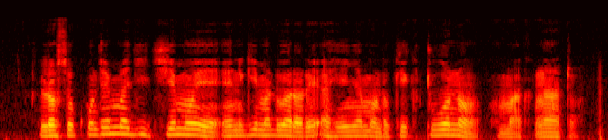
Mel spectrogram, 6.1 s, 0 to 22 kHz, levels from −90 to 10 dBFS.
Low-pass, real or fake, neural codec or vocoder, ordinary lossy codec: 19.8 kHz; real; none; AAC, 32 kbps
